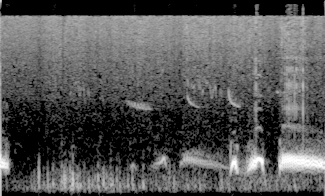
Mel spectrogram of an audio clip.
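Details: Wild spotted dove in Thailand responding to a decoy, giving a quick series of clear mellow coos that build to a louder sustained final note, over low rustling background noise.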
